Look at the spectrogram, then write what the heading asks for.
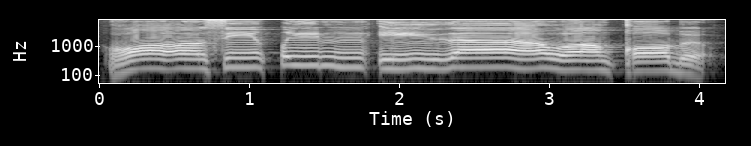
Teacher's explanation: غاسقین کے بعد آگے حروف حلقی میں سے حمزہ ہے تو یہاں پر آپ نے غنہ نہیں کرنا، غاسقین اس طرح نہیں پڑھنا۔ · قاف کو موٹا کر کے پڑھیں گے اور با پر وقف کی حالت میں قلقلہ کریں گے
